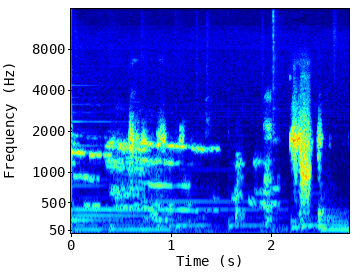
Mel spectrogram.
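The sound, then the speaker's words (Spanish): Someone crying in drawn-out, wavering wails that rise and fall in pitch, building to a louder, sharper cry near the end, with no talking over it. “Escucho escucha que están llorando.”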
